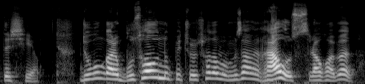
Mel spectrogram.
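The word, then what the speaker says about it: raus: 라우스 하면은 밖으로 라는 뜻이에요. 누군가를 무서운 눈빛으로 쳐다보면서 라우스라고 하면 너 나가 이 뜻이 돼요.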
